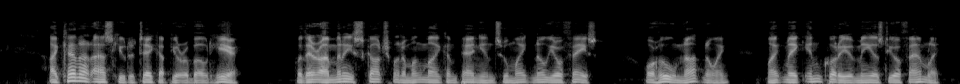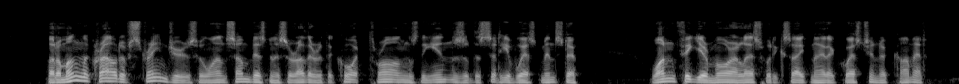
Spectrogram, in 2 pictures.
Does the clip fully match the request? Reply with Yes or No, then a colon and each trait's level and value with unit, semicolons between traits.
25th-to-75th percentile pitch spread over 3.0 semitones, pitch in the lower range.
No: average, 2.7 semitones; low, 100 Hz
